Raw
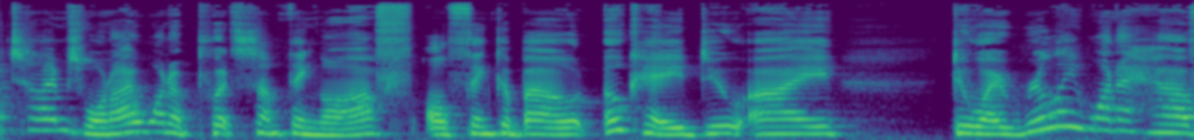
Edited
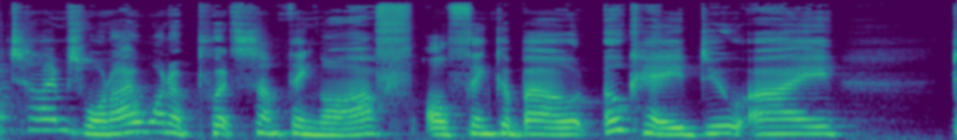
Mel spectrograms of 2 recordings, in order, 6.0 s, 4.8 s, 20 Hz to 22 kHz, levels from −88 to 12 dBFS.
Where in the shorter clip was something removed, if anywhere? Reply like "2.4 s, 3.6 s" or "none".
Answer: none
